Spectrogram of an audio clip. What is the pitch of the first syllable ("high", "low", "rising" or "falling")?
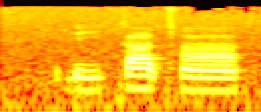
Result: rising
